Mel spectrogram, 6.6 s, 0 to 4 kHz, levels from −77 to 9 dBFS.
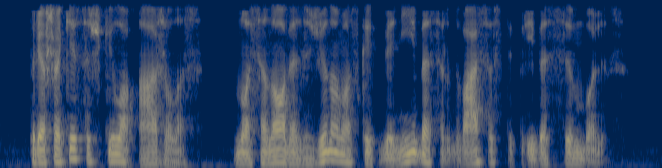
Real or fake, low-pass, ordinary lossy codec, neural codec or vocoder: real; 3.6 kHz; MP3, 32 kbps; none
